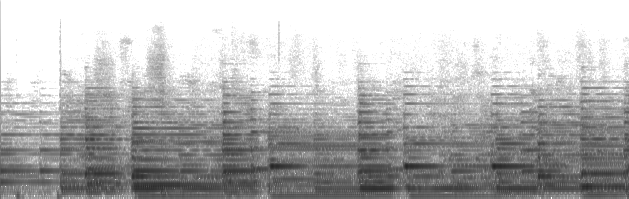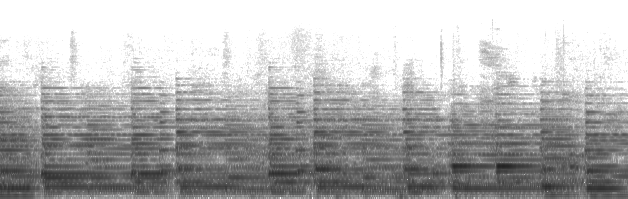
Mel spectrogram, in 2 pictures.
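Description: Piano playing a hymn tune in steady chords, each struck note ringing and fading.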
